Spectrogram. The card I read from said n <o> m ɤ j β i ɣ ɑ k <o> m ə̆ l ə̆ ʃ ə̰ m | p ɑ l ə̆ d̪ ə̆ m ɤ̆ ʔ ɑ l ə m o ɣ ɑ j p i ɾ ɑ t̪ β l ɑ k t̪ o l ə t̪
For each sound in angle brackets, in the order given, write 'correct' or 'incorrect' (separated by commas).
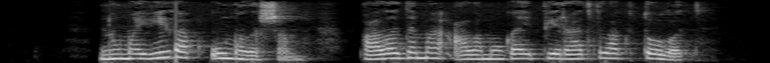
incorrect, incorrect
